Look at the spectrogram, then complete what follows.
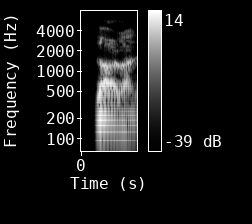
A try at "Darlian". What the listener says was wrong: Well, it's Darlian, so the I is in there. It's not a silent I.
